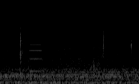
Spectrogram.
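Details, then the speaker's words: Home pulse oximeter for a child's cardiology oximetry recording alarming on poor signal or a disconnected sensor: short electronic beeps over low room hum. "If there is an issue with signal quality, an error message will be displayed on the front of the monitor and the monitor will alarm to alert you of this. An alarm will also sound if the sensor becomes disconnected."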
